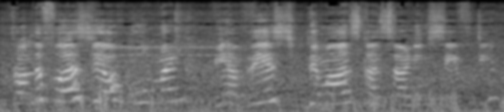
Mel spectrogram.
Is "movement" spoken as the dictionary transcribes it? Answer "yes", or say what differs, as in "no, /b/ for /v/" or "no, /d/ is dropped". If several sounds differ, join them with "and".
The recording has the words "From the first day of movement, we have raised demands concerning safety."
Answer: yes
